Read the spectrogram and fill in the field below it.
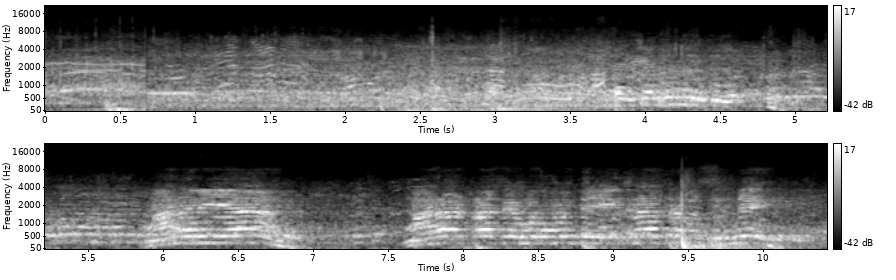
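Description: A large crowd chants and sings loudly outdoors.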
